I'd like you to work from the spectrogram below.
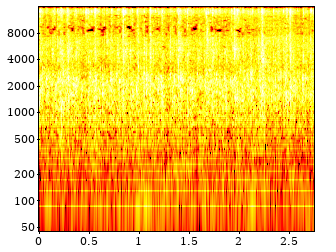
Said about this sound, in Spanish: Parece que sí, que son aplausos de aprobación.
